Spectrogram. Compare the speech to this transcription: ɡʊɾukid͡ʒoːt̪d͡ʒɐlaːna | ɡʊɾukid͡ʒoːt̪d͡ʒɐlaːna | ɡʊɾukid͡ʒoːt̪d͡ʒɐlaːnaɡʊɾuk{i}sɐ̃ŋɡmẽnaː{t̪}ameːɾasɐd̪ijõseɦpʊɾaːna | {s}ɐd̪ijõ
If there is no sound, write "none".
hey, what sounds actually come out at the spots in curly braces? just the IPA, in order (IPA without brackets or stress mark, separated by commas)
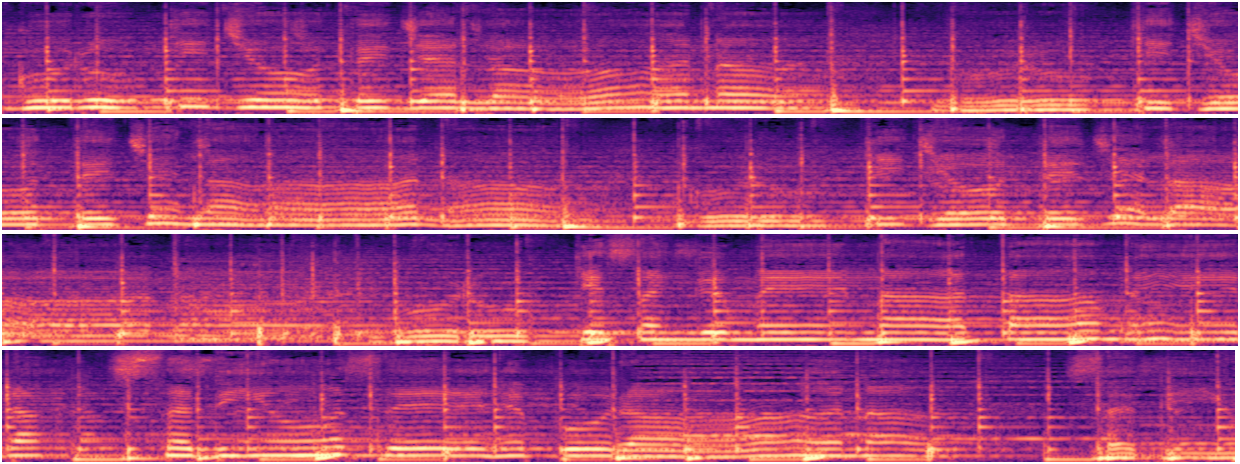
e, t̪, s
